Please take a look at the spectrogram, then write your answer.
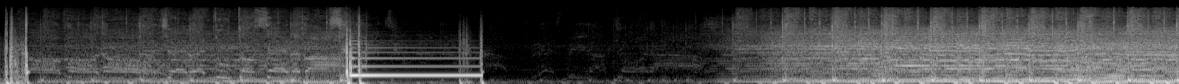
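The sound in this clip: A telephone tone heard while trying to reconnect a dropped call: one loud, buzzy tone about a second long cuts in between stretches of music. Near silence follows before the music returns.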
